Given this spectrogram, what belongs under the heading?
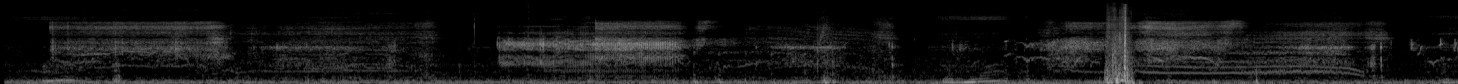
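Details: Real, unplanned daytime nap by an adult who reports extreme daytime sleepiness: harsh, noisy snoring and heavy breathing with irregular apnea pauses, consistent with obstructive sleep apnea.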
